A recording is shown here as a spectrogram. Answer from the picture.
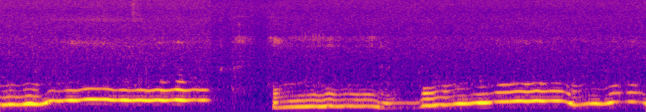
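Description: A single unaccompanied voice singing a wordless melody in long held notes with vibrato. It breaks off for about half a second around two seconds in, and briefly again near four seconds.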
